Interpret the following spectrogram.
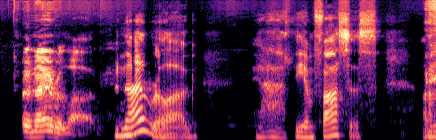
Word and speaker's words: Oneirologue: And his film, Oneirologue, did I get that right? Oneirologue. Oneirologue. Yeah, the emphasis on the syllable, is a remembrance of a dream occurring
